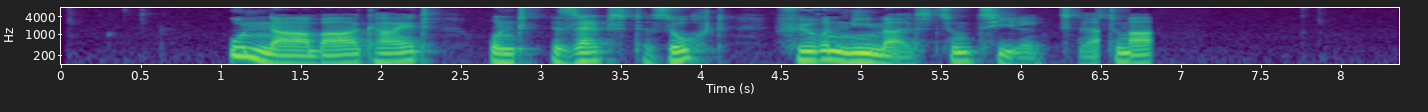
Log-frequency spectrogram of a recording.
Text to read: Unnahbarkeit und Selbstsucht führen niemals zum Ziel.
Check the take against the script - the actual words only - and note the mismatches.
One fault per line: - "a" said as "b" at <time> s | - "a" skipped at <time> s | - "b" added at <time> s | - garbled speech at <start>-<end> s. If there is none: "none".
- garbled speech at 6.2-6.8 s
